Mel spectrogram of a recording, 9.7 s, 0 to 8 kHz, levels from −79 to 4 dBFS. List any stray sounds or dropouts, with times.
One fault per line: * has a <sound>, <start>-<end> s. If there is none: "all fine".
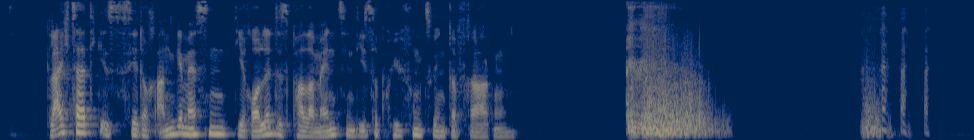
* has a throat clearing, 6.3-7.3 s
* has a laugh, 8.6-9.3 s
